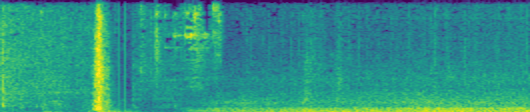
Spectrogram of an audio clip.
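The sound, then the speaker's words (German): A sharp clack, like a car door or jangling keys, is followed by a car engine rumbling up and settling into a steady low drone as the car pulls away to drive back, in Fairbourne, Wales. No one speaks. “Wir fahren mit dem Auto wieder zurück.”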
